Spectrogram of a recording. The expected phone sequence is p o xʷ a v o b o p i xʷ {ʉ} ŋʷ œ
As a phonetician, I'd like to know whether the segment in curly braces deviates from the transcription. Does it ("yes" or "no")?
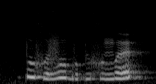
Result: yes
